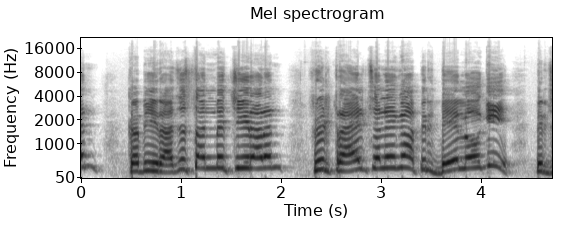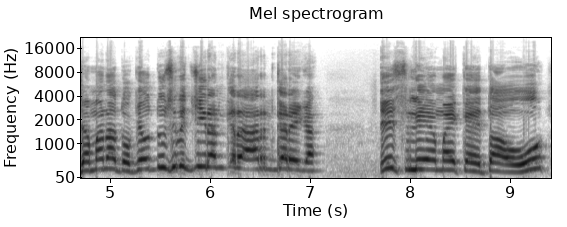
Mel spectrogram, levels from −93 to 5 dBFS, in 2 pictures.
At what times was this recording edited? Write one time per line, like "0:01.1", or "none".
none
